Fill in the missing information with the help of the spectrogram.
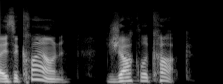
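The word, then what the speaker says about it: Lecoq: Jacqu Lak. Is that how it's pronounced? Yeah. You sure it's not Lau?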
